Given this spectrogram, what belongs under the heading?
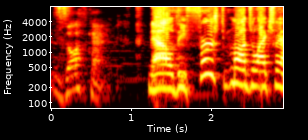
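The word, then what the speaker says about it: Tsojcanth: I'm not about to pronounce that. That is Tsoj... Zothkan. Zothkan.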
